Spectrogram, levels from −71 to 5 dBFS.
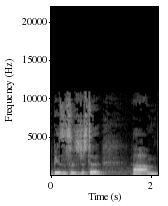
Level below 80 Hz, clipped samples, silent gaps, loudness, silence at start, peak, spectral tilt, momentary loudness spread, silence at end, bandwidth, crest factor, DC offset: -52 dBFS; under 0.1%; none; -17 LUFS; 0 s; -4 dBFS; -4.5 dB/octave; 18 LU; 0 s; 11.5 kHz; 14 dB; under 0.1%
